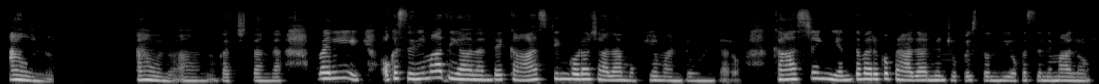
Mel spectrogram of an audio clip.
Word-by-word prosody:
అవును. 175 Hz, -, +2 dB, 0.9 s
అవును, 190 Hz, -6 st, +1 dB
అవును. 170 Hz, +3 st, -5 dB
ఖచ్చితంగా. 165 Hz, 0 st, -6 dB, 0.4 s
మరి 275 Hz, +2 st, +4 dB, 0.5 s
ఒక 275 Hz, -, +2 dB
సినిమా 260 Hz, +4 st, +3 dB
తీయాలంటే, 225 Hz, -4 st, +3 dB
కాస్టింగ్ 235 Hz, +5 st, 0 dB
కూడా 240 Hz, 0 st, +6 dB
చాలా 200 Hz, -2 st, +1 dB
ముఖ్యం 185 Hz, +2 st, -5 dB
అంటూ 170 Hz, +1 st, -4 dB
ఉంటారు. 165 Hz, +1 st, -10 dB, 0.4 s
కాస్టింగ్ 245 Hz, +3 st, +2 dB
ఎంతవరకు 245 Hz, +3 st, +3 dB
ప్రాధాన్యం 195 Hz, -1 st, +1 dB
చూపిస్తుంది 185 Hz, -1 st, -5 dB
ఒక 185 Hz, -, -7 dB
సినిమాలో? 180 Hz, -1 st, -1 dB
200 Hz, 110 wpm, -25 LUFS, 180-240 Hz, 0.9 s, కూడా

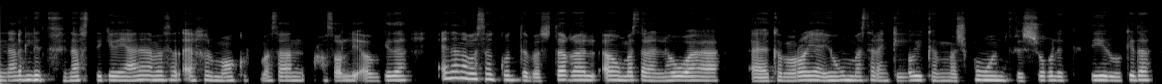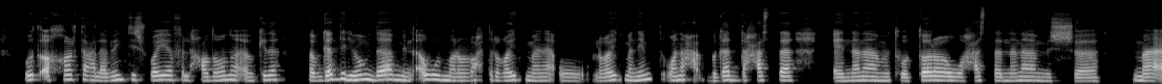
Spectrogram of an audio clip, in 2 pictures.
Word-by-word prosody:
إن 185 Hz, 0 st, -3 dB
أنا 195 Hz, +2 st, +1 dB
أجلِد 210 Hz, 0 st, +2 dB
في 175 Hz, -, -11 dB
نفسي 190 Hz, +1 st, -2 dB
كده، 195 Hz, -, +2 dB
يعني 190 Hz, +2 st, +1 dB
أنا 210 Hz, -, +1 dB
مثلًا 200 Hz, 0 st, +1 dB
آخر 190 Hz, +1 st, -1 dB
موقف 185 Hz, 0 st, -2 dB
مثلًا 185 Hz, 0 st, -2 dB
حصل 95 Hz, -, -4 dB
لي 95 Hz, -, 0 dB
أو 165 Hz, 0 st, -3 dB
كده 195 Hz, +2 st, +1 dB, 0.3 s
إن 275 Hz, -, +2 dB
أنا 295 Hz, -1 st, +3 dB
مثلًا 250 Hz, -1 st, +2 dB
كنت 205 Hz, -3 st, -2 dB
باشتغل 200 Hz, +4 st, +1 dB
أو 205 Hz, -1 st, +3 dB
مثلًا 195 Hz, -1 st, +1 dB
اللي 175 Hz, +1 st, -3 dB
هو 190 Hz, 0 st, +4 dB, 0.6 s
آآ، 165 Hz, 0 st, +2 dB
كان 175 Hz, +2 st, -4 dB
ورايا 195 Hz, +3 st, +3 dB
يوم 190 Hz, +2 st, +2 dB
مثلًا 190 Hz, -1 st, -3 dB
جوّي 190 Hz, +4 st, +2 dB
كان 180 Hz, -3 st, -6 dB
مشحون 195 Hz, +4 st, +1 dB
في 185 Hz, -1 st, -12 dB
الشغل 190 Hz, +3 st, -1 dB
كتير 200 Hz, +1 st, 0 dB
وكده، 200 Hz, +3 st, +1 dB, 0.3 s
واتأخرت 225 Hz, +1 st, +1 dB
على 190 Hz, -5 st, 0 dB
بنتي 215 Hz, +3 st, -1 dB
شوية 210 Hz, +1 st, +1 dB
في 210 Hz, -, -13 dB
الحضانة 190 Hz, +2 st, 0 dB
أو 170 Hz, -, -3 dB
كده، 215 Hz, +4 st, -1 dB, 0.3 s
فبجد 205 Hz, +7 st, +3 dB
اليوم 220 Hz, -1 st, +5 dB
ده، 215 Hz, +2 st, +5 dB
من 205 Hz, -4 st, 0 dB
أول 225 Hz, -2 st, +3 dB
ما 185 Hz, -2 st, +2 dB
روَّحت 175 Hz, +3 st, -3 dB
لغاية 180 Hz, +1 st, +1 dB
ما 180 Hz, -2 st, -1 dB
أنا 175 Hz, -, -2 dB
و 165 Hz, -1 st, -5 dB
لغاية 185 Hz, +6 st, +1 dB
ما 200 Hz, -, 0 dB
نِمت، 215 Hz, +7 st, 0 dB
وأنا 195 Hz, +2 st, +1 dB
ح -, -, -3 dB
بجد 190 Hz, +3 st, 0 dB
حاسة 190 Hz, 0 st, 0 dB, 0.4 s
إن 165 Hz, +2 st, 0 dB
أنا 185 Hz, 0 st, +2 dB
متوترة، 180 Hz, +3 st, +3 dB
وحاسة 175 Hz, 0 st, -2 dB
إن 175 Hz, 0 st, -1 dB
أنا 180 Hz, +1 st, 0 dB
مش 165 Hz, -2 st, -5 dB, 0.6 s
ما 185 Hz, -3 st, +2 dB
190 Hz, 185 wpm, -21 LUFS, 180-205 Hz, 0.6 s, اليوم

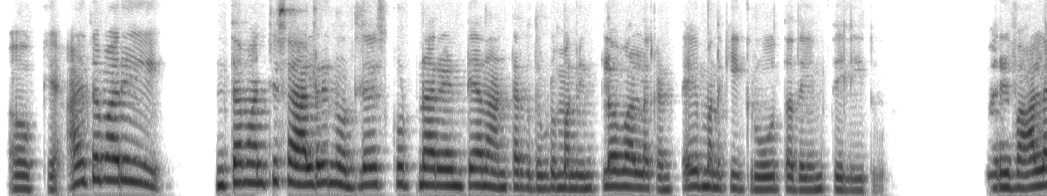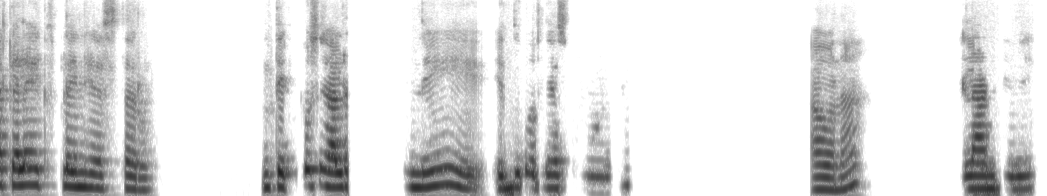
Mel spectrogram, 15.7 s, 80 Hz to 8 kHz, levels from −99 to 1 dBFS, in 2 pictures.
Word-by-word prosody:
Okay. 190 Hz, 0 st, -3 dB, 0.2 s
అయితే 290 Hz, +4 st, +1 dB
మరీ, 315 Hz, -1 st, +5 dB, 0.6 s
ఇంత 240 Hz, +3 st, +2 dB
మంచి 280 Hz, +1 st, +1 dB
సాలరీ‌ని 270 Hz, 0 st, +6 dB
వదిలేసుకుంటున్నారేంటి 250 Hz, 0 st, +1 dB
అనంటారు 215 Hz, -2 st, 0 dB
కదా! 200 Hz, -, -4 dB
ఇప్పుడు 205 Hz, 0 st, -2 dB
మన 200 Hz, 0 st, 0 dB
ఇంట్లో 215 Hz, +3 st, -1 dB
వాళ్ళకు 210 Hz, -3 st, 0 dB
అంటే 185 Hz, 0 st, -5 dB
మనకి 205 Hz, -1 st, -3 dB
గ్రోత్ 185 Hz, 0 st, -1 dB
అదేం 180 Hz, 0 st, -2 dB
తెలీదు. 170 Hz, -1 st, -6 dB, 0.8 s
మరి 210 Hz, +1 st, +3 dB
వాళ్ళకెలా 245 Hz, +4 st, +4 dB
ఎక్స్‌ప్లెయిన్ 235 Hz, -3 st, +1 dB
జేస్తరు? 195 Hz, -3 st, -4 dB, 0.9 s
ఇంతేక్కువ 215 Hz, +2 st, 0 dB
సాలరీ 215 Hz, -1 st, +3 dB
వస్తుంది. 215 Hz, +1 st, -2 dB, 0.5 s
ఎందుకు 210 Hz, +3 st, 0 dB
వదిలేసుకోడం? 205 Hz, -, -8 dB, 1.6 s
అవునా? 180 Hz, +3 st, -1 dB, 0.9 s
ఎలాంటివి? 195 Hz, -1 st, +1 dB
215 Hz, 110 wpm, -23 LUFS, 195-245 Hz, 1.6 s, సాలరీ‌ని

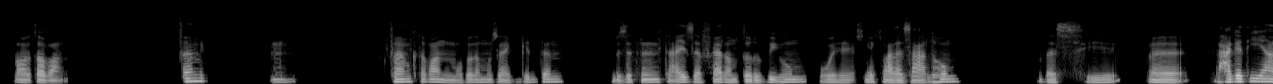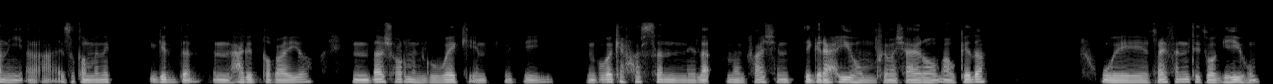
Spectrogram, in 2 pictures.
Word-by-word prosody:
آه 105 Hz, -2 st, +1 dB
طبعًا. 95 Hz, -3 st, +1 dB, 1.1 s
فاهمِك 145 Hz, +1 st, +1 dB, 0.6 s
إمم، 115 Hz, +1 st, -6 dB, 0.9 s
فاهمِك 125 Hz, +1 st, +1 dB
طبعًا، 120 Hz, +1 st, 0 dB
الموضوع 100 Hz, -1 st, -2 dB
ده 105 Hz, -, -1 dB
مزعج 105 Hz, -3 st, -3 dB
جدًا، 120 Hz, +3 st, -3 dB, 0.5 s
بالذات 105 Hz, +2 st, -3 dB
إن 110 Hz, 0 st, +3 dB
أنتِ 115 Hz, -3 st, -3 dB
عايزة 110 Hz, +2 st, +2 dB
فعلًا 105 Hz, +1 st, 0 dB
ترضيهم 110 Hz, +4 st, 0 dB
وخايفة 105 Hz, +1 st, -3 dB
على 100 Hz, -1 st, +3 dB
زعلهم، 110 Hz, +7 st, 0 dB, 0.8 s
بس 100 Hz, -1 st, -4 dB, 0.7 s
آآ، 105 Hz, -1 st, +2 dB, 0.3 s
الحاجة 130 Hz, +2 st, +6 dB
دي 140 Hz, +2 st, 0 dB
يعني 105 Hz, -8 st, +2 dB
عايز -, -, -5 dB
أطمنِك 105 Hz, +1 st, +1 dB, 0.4 s
جدًا 105 Hz, +1 st, +1 dB
إن 105 Hz, -1 st, +3 dB
الحاجة 110 Hz, +3 st, +1 dB
دي 110 Hz, -, -1 dB
طبيعية، 105 Hz, +4 st, 0 dB, 0.4 s
إن 105 Hz, -1 st, +4 dB
ده 115 Hz, +1 st, +6 dB
شعور 115 Hz, 0 st, -1 dB
من 110 Hz, -4 st, 0 dB
جواكِ 105 Hz, +2 st, +1 dB
أن 95 Hz, -1 st, -1 dB, 0.2 s
أنتِ 105 Hz, 0 st, -7 dB, 0.6 s
من 105 Hz, -, -1 dB
جواكِ 115 Hz, +3 st, +3 dB
حاسة 115 Hz, 0 st, -2 dB
إن 100 Hz, -2 st, 0 dB
لأ 105 Hz, +1 st, +2 dB
ما 105 Hz, -1 st, 0 dB
ينفعش 105 Hz, +3 st, -2 dB
إن 110 Hz, -, +2 dB
أنتِ 110 Hz, 0 st, -3 dB
تجرحيهم 105 Hz, -1 st, +3 dB
في 95 Hz, 0 st, -3 dB
مشاعرهم 100 Hz, 0 st, +2 dB
أو 100 Hz, -1 st, +2 dB
كده. 120 Hz, +5 st, +3 dB, 1.1 s
وشايف 100 Hz, +2 st, +3 dB
إن 115 Hz, -, +2 dB
أنتِ 120 Hz, 0 st, 0 dB
تواجهيهم، 100 Hz, -1 st, +2 dB
105 Hz, 130 wpm, -26 LUFS, 100-115 Hz, 1.1 s, الحاجة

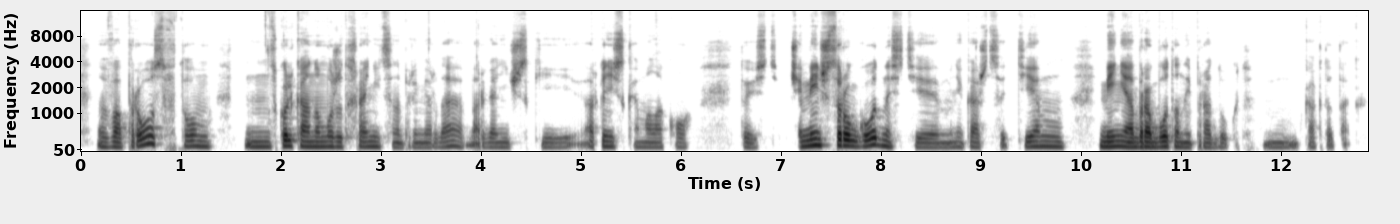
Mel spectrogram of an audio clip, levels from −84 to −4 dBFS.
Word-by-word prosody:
вопрос 140 Hz, +11 st, +1 dB
в -, -, -14 dB
том, 140 Hz, -2 st, -3 dB, 0.3 s
м, 125 Hz, 0 st, -3 dB
сколько 145 Hz, +2 st, +3 dB
оно 130 Hz, 0 st, 0 dB
может 130 Hz, -1 st, -2 dB
храниться, 125 Hz, -2 st, -4 dB
например, 115 Hz, 0 st, -8 dB
да, 135 Hz, +3 st, -5 dB
органический 115 Hz, +3 st, -8 dB
органическое 130 Hz, -6 st, -4 dB
молоко. 115 Hz, -1 st, -10 dB, 0.5 s
То 120 Hz, -, -7 dB
есть. 105 Hz, -1 st, -9 dB
Чем 130 Hz, -, -1 dB
меньше 165 Hz, +2 st, +6 dB
срок 155 Hz, -4 st, +9 dB
годности, 145 Hz, -4 st, +2 dB, 0.2 s
э, -, -, -7 dB
мне 115 Hz, +1 st, -9 dB
кажется, 120 Hz, 0 st, -6 dB
тем 130 Hz, -1 st, -2 dB, 0.3 s
менее 130 Hz, 0 st, +4 dB
обработанный 125 Hz, -1 st, +4 dB
продукт. 115 Hz, -2 st, -10 dB
М, 115 Hz, 0 st, -10 dB
как-то -, -, -12 dB
так. -, -, -22 dB
125 Hz, 135 wpm, -23 LUFS, 115-135 Hz, 0.5 s, срок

